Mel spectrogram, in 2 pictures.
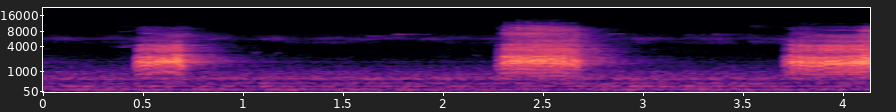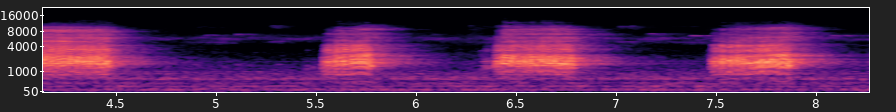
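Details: Loud coarse squawks of a Hyacinth macaw in the Pantanal, Brazil, six calls of varied length, one notably long and grating, spaced one to two seconds apart over quiet background hum.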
